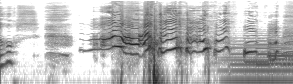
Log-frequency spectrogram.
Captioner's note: cries heavily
